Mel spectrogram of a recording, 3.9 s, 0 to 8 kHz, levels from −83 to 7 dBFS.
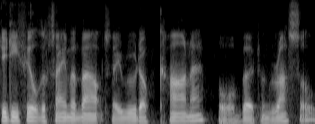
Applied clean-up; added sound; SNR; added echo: neural mask model DeepFilterNet 3.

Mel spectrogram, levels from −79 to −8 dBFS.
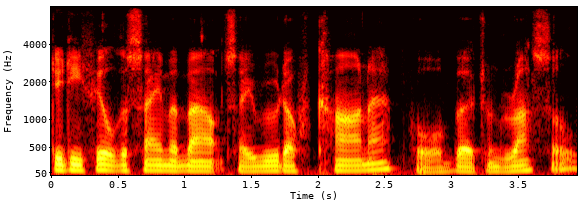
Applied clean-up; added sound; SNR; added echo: none; none; none; none.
